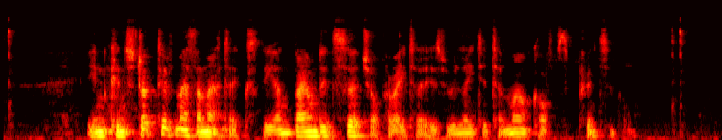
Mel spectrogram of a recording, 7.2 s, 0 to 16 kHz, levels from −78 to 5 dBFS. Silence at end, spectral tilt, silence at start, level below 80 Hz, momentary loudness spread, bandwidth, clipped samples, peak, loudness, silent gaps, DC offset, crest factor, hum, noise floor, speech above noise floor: 1.1 s; -7 dB/octave; 0.9 s; -48 dBFS; 15 LU; 7.6 kHz; under 0.1%; -4 dBFS; -22 LUFS; none; under 0.1%; 18 dB; none; -55 dBFS; 34 dB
